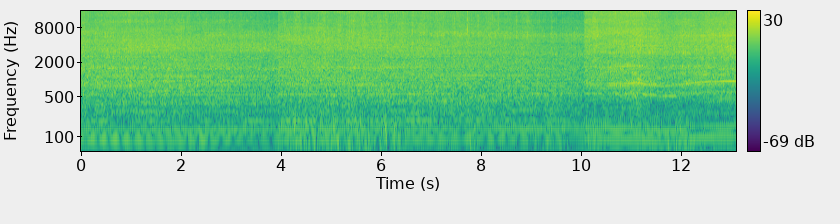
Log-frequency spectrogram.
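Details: Case 446 "Big Wheel" lawn tractor twin, barn-stored several years, after removing carburetor air-filter screws that fell in and held valves open: steady even chug with faint whistle on top, no misses or knocks; normal running.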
